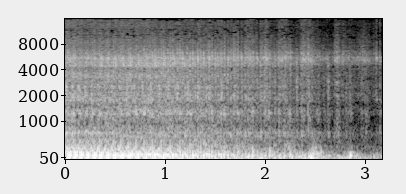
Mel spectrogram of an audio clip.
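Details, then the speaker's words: Kubota J106 diesel generator after replacing the overload-damaged AVR (no-voltage fault) with an online-bought Chinese unit: catches and settles into a steady, even low chug, no knocks or misses; now giving full voltage, running smoothly. "ये देखा दोस्तों आपने, AVR change करने के बाद बिल्कुल ज़बरदस्त हो गया है और पूरी वोल्टेज दे रहा है।"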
